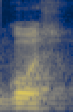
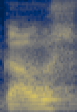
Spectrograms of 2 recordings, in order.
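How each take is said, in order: First: The vowel is a single plain 'o' sound. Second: The vowel glides from 'a' toward 'u'. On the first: This is the proper pronunciation. "त्याचा उच्चार कसा पाहिजे ते गॉश" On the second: This follows the spelling to help memorize it. "Spelling पाठ करण्याच्या अँगलने त्याला गाऊश म्हणू शकतो"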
